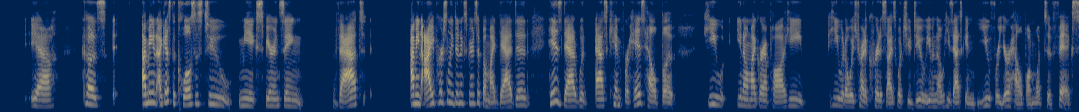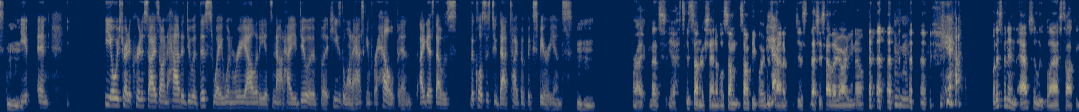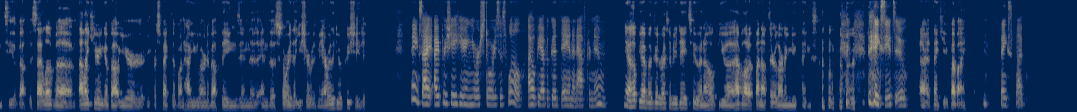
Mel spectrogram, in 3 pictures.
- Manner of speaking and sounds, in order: tapping; laughing while speaking: "Yeah"; laugh; laughing while speaking: "yeah"; chuckle; laughing while speaking: "Thanks"; chuckle
- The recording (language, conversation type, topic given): English, unstructured, What is your favorite way to learn new things?
- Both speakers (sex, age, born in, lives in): female, 25-29, United States, United States; male, 25-29, United States, United States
